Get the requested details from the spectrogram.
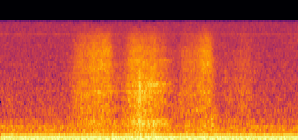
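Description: A woman snores loudly nearby.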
